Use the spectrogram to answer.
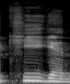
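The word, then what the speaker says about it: Keoghan: Barry Keegan. It's spelled K O E G H A N.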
